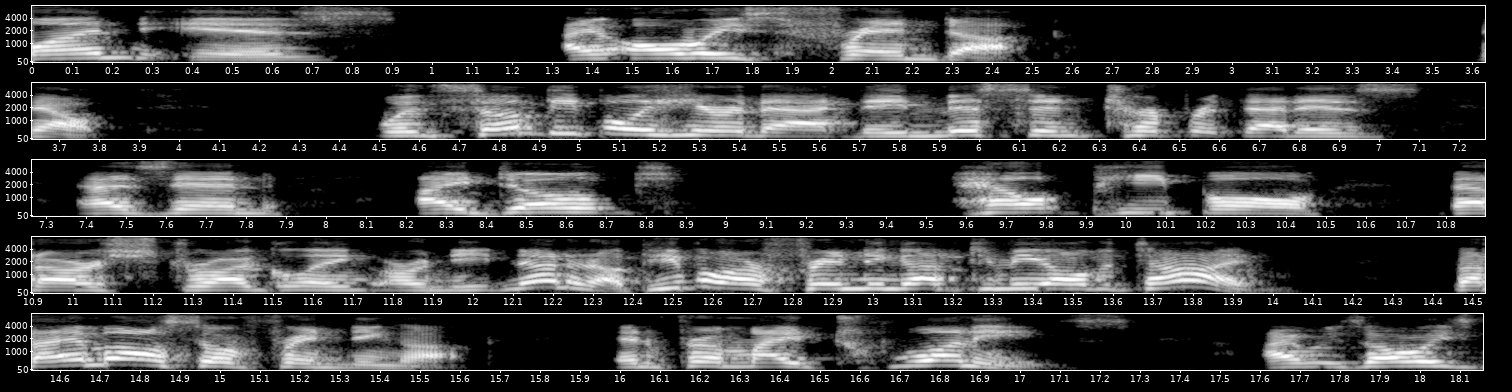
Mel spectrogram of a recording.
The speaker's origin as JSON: {"language": "English", "town": "Orlando", "region": "Florida", "country": "United States", "also_born_or_lived": "London / Chicago / Utah", "moved": "as an adult", "lives_now": "Salt Lake City, United States", "said": "I'm from Orlando, Florida, originally. I was a Florida boy"}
